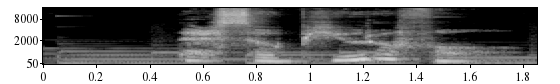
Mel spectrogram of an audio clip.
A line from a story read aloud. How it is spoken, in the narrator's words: whispered Mr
